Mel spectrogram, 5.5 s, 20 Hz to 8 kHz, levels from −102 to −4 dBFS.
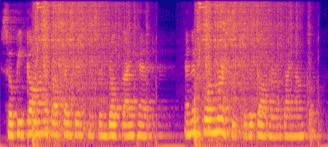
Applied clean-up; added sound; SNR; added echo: none; Tools; 7 dB; reverberation time 1.1 s.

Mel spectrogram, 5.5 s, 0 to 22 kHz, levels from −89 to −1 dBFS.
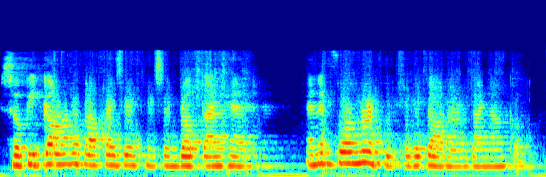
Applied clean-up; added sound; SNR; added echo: neural separator model SepFormer DNS4.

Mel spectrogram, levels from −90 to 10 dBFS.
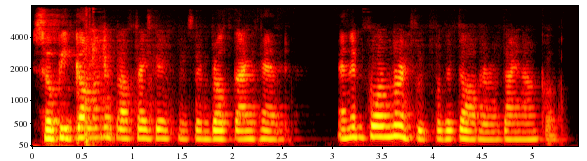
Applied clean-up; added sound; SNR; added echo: neural mask model DeepFilterNet 3.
